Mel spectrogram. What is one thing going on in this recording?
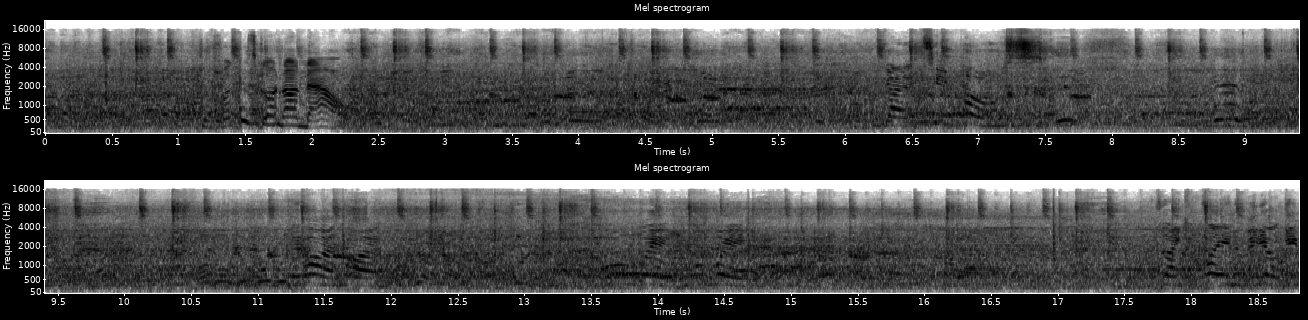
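Many people chatter in a large echoing hall.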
